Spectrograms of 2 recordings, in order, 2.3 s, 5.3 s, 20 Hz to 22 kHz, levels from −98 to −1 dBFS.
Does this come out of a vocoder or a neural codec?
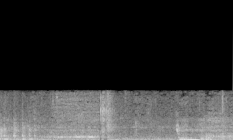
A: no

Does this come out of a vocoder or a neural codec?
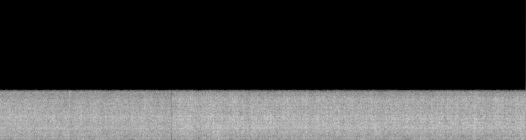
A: no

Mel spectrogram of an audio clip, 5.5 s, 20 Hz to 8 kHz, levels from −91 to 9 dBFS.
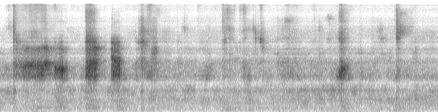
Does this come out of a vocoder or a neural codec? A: yes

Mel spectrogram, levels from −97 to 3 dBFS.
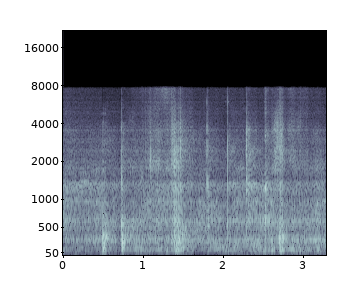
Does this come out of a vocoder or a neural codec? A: yes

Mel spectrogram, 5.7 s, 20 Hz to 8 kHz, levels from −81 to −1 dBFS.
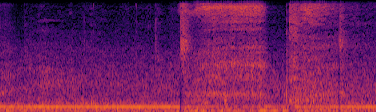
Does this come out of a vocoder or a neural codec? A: no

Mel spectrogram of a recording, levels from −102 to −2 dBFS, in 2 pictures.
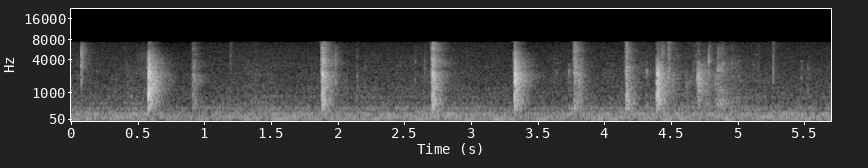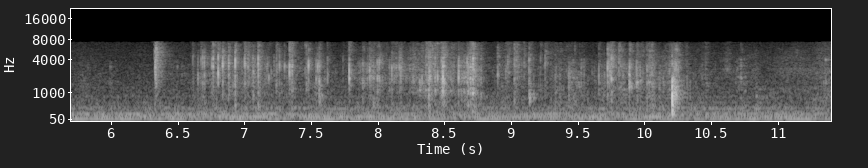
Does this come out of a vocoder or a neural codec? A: no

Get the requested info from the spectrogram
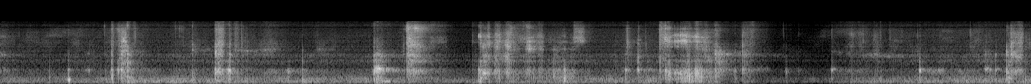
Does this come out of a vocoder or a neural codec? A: yes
